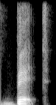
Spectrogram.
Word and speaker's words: bit: one you said uh a little beat just be careful beat is bit right it's and then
